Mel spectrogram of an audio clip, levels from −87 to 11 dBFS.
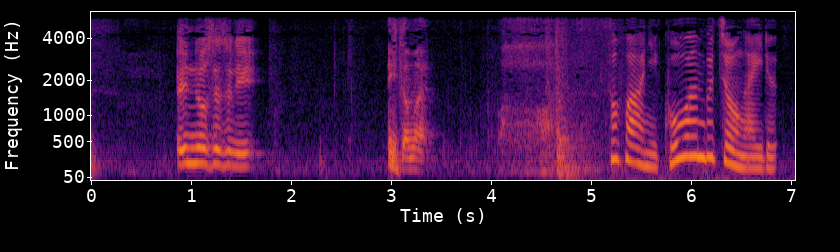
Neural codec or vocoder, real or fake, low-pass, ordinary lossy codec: none; real; 5.4 kHz; none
